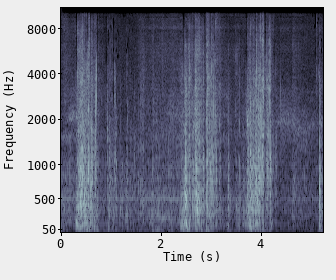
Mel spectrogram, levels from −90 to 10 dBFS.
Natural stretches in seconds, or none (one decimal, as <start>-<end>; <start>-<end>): 0.9-1.6; 4.8-5.3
